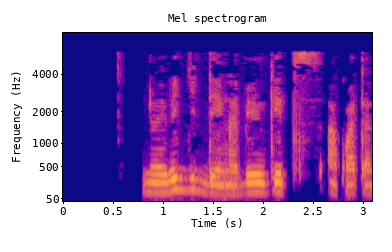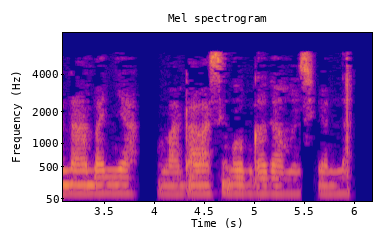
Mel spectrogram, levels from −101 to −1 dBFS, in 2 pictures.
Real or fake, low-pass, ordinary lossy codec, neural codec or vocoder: real; 7.2 kHz; MP3, 24 kbps; none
